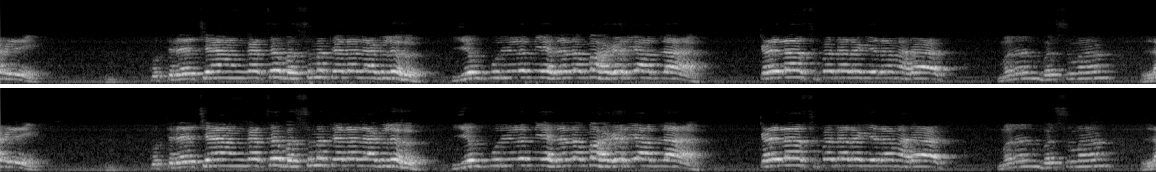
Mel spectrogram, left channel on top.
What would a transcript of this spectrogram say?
कुत्र्याच्या अंगाचं भस्म त्याला लागलं. यमपुरीला नेहल्याला माघारी आणला, कैलासपदाला गेला महाराज. म्हणून भस्म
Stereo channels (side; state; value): both; normal; correlation 0.77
